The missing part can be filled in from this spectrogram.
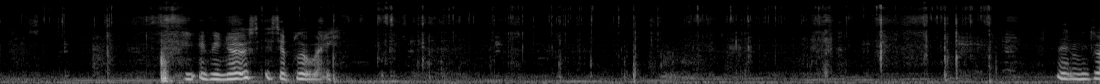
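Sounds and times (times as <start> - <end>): plastic shrink wrap crinkling: 3.6 - 10.2.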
